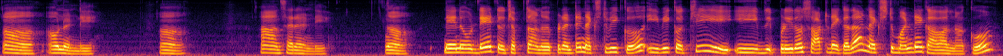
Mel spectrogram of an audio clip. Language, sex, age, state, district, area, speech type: Telugu, female, 18-30, Andhra Pradesh, Chittoor, urban, spontaneous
